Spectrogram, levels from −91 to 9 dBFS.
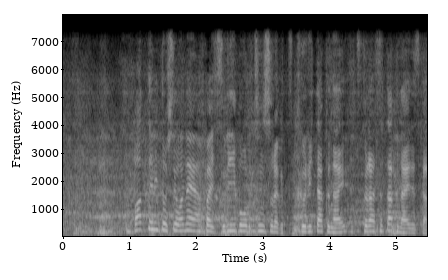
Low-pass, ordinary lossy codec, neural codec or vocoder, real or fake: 7.2 kHz; none; codec, 24 kHz, 3.1 kbps, DualCodec; fake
